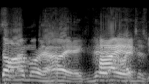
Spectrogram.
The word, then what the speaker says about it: Salma Hayek: Salma Hayek.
